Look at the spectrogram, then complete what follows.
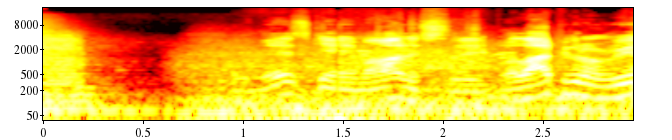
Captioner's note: birds chirping, cars driving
